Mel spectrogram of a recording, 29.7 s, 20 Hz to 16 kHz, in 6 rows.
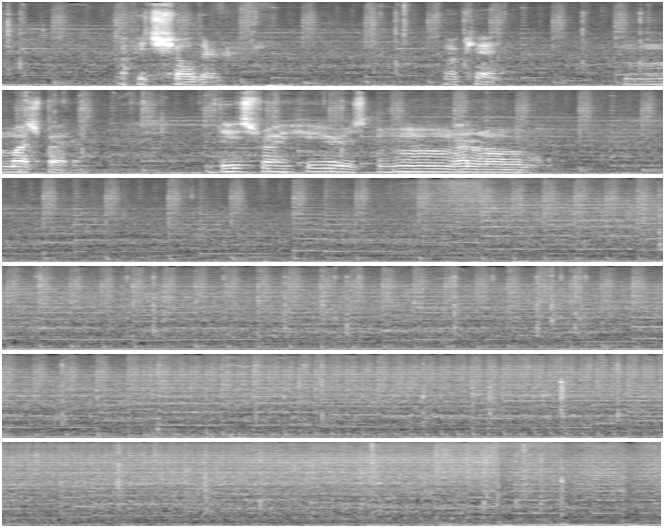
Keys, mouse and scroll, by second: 0.0 a, 0.2 a, 6.2-7.4 drag, 7.2 middle click, 7.7 click, 7.7-10.5 middle drag, 7.7 right click, 14.8 x, 22.9 z, 23.5 z, 24.0 z, 26.3 z, 27.6 shift+d, 29.1 Tab.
